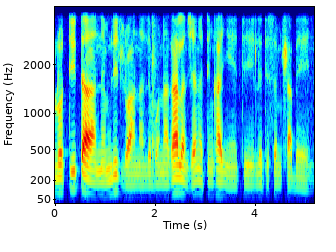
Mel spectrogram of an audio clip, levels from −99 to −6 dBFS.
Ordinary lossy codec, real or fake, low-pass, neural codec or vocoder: none; real; 3.6 kHz; none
